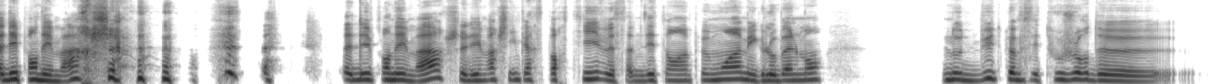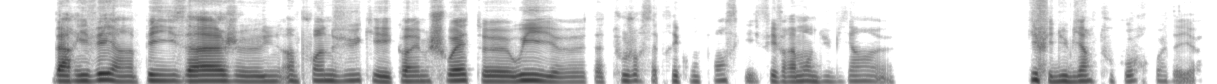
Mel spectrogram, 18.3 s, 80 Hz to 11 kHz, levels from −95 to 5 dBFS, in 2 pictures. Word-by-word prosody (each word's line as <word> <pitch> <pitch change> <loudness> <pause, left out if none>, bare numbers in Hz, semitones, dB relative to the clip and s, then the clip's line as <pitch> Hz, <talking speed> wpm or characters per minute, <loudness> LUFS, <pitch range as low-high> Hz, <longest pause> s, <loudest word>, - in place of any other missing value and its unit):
Ça - - +7
dépend 215 0 +7
des 190 -3 +6
marches! 230 +10 +5 1.7
Ça 205 - +3
dépend 210 +1 +2
des 205 -1 +5
marches, 220 +8 +4
heu, 195 - +2
des 185 +1 +1
marches 210 +3 -4
hyper 210 0 -4
sportives, 220 +1 -1
heu, - - +3
ça 165 - -8
me 170 - -9
détend 185 0 -2
un 185 - -4
peu 195 - -9
moins, 220 +3 +3
mais 195 -4 0
globalement, 190 +3 +1 0.9
notre 205 -2 +1
but, 225 +5 -2
comme 220 -2 +3
c'est 195 -1 -7
toujours 215 +2 0
de, 175 -4 0
heu, - - -26 0.7
d'arriver 175 +3 +1
à 175 - -4
un 160 - -9
paysage, 175 0 0
heu, 160 -1 -7
une 165 0 -10
un 175 - -9
point 180 +2 -8
de 180 - -5
vue 180 +3 -10
qui 180 -3 -8
est 150 - -5
quand 170 - -5
même 165 +1 -8
chouette, 185 -1 -2
heu, 165 -1 -3
oui, 180 0 -1
heu, 150 +1 -13
tu - - -20
as - - -17
toujours 175 +4 -12
cette - - -22
récompense 170 +2 -16
qui - - -22
fait 165 - -11
vraiment 160 +2 -9
du 155 0 -15
bien, 170 +2 -18
heu - - -24 1.0
qui 205 - 0
fait 175 - -10
du 165 +1 -5
bien, 170 +3 -7
tout 170 - -28
court, 165 +3 -17
quoi, 175 - -22
d'ailleurs. - - -21
180 Hz, 215 wpm, -24 LUFS, 165-200 Hz, 1.7 s, Ça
